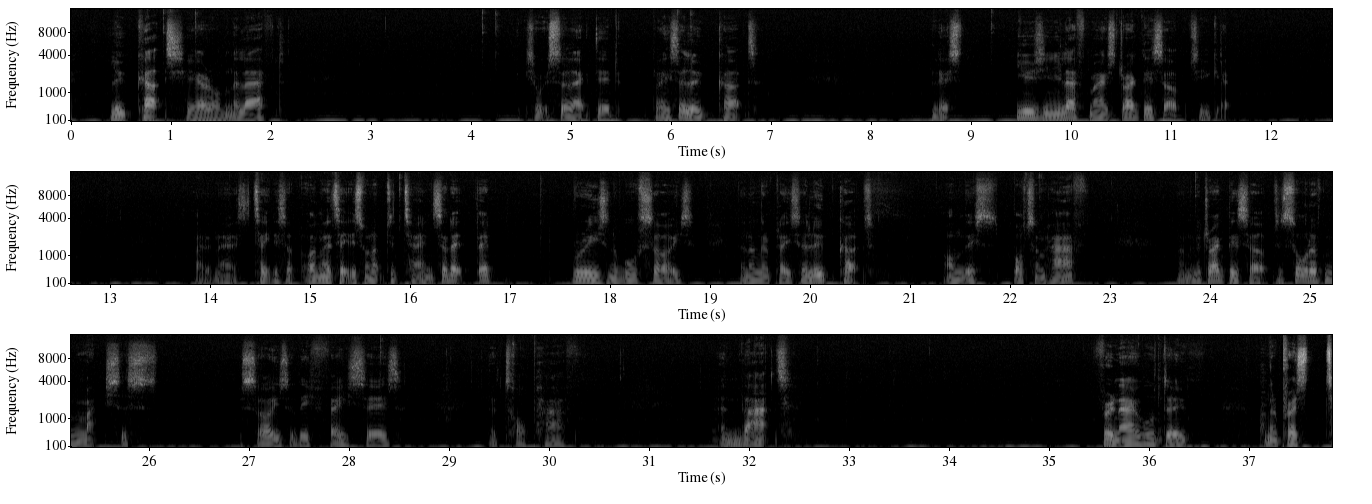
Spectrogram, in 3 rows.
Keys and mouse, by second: 0.9 click, 6.1 click, 9.2-15.9 drag, 22.2 click, 24.0-28.3 drag.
